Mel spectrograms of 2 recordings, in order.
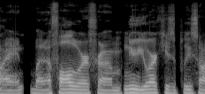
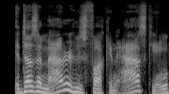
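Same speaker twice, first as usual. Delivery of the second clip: ordinary talk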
